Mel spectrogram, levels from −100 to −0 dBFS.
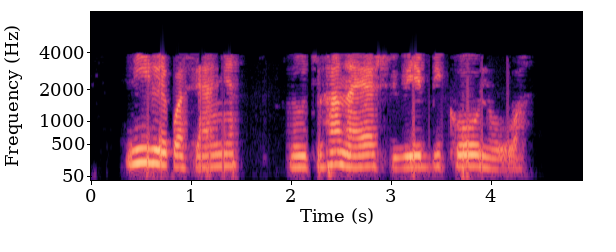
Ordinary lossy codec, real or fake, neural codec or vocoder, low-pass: AAC, 16 kbps; real; none; 7.2 kHz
